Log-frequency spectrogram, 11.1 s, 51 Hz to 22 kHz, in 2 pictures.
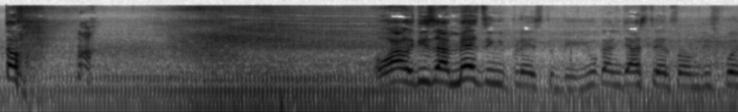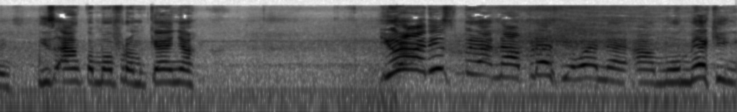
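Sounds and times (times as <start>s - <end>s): vehicle engine droning: 0.0s - 11.0s.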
